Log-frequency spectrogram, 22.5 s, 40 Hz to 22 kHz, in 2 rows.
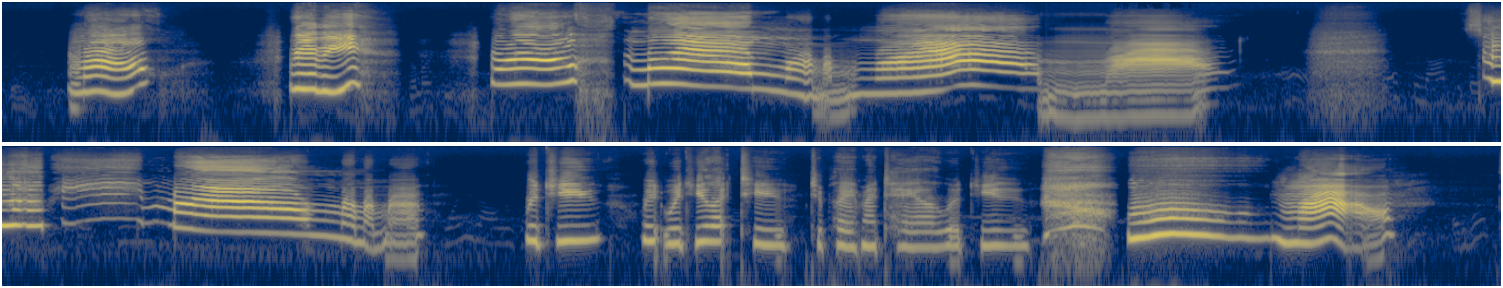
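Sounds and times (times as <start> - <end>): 
person imitating whiny cat meows: 0.5 - 1.2, 3.7 - 9.2, 11.5 - 14.4, 19.7 - 21.7
speech: 15.3 - 19.4, 21.0 - 21.7.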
